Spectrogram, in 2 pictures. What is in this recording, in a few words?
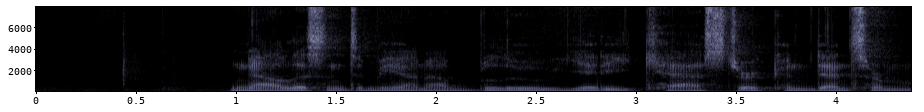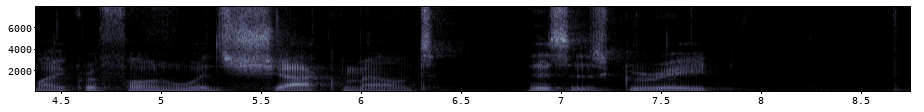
Radio Voice, Microphone Comparison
